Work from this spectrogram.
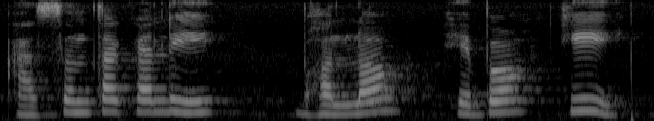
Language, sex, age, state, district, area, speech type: Odia, female, 45-60, Odisha, Jajpur, rural, read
